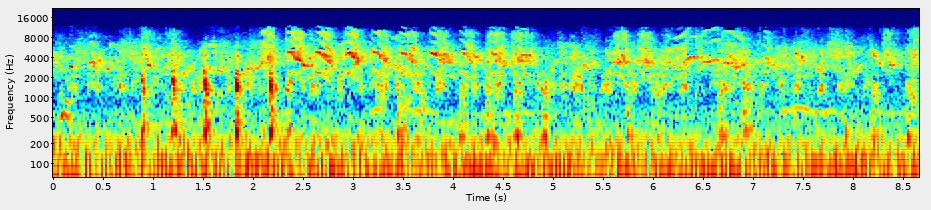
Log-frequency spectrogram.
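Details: A flock of wild ducks at a reserve keeps up rapid, harsh quacking, about three calls a second in a busy chorus, the loudest bursts early on, with a hissing noise bed behind.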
